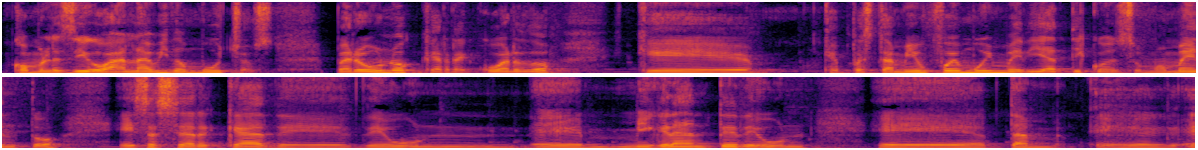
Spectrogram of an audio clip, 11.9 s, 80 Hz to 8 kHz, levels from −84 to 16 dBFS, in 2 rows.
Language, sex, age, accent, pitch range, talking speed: Spanish, male, 20-39, Mexican, 130-170 Hz, 160 wpm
